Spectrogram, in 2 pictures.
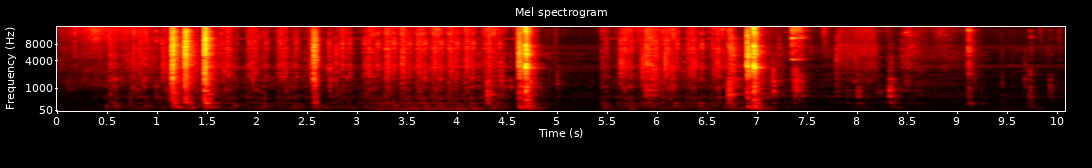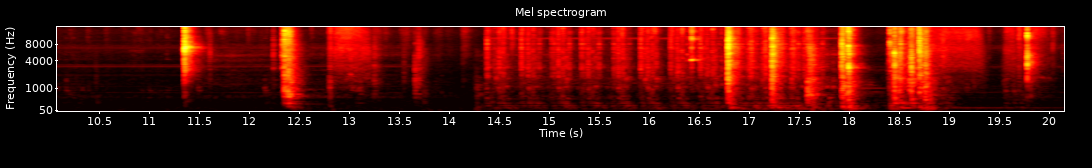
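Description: Sewing machine stitching piping onto a children's lunch bag, bursts of rapid mechanical clatter separated by quiet pauses, close and fairly faint.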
